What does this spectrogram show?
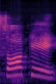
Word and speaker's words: talking: Who is talking in the kitchen? Banu, pamannya. Banu is Talking in the kitchen. yes, don't forget the L is silent.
